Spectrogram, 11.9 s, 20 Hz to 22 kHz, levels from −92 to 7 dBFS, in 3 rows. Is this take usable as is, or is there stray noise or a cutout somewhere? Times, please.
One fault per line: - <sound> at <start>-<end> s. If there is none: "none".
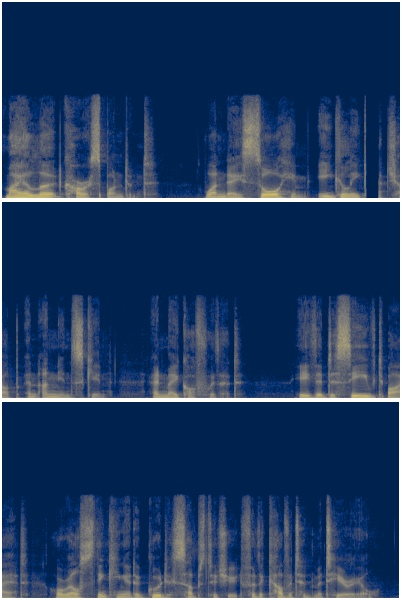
- dropout at 3.6-3.8 s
